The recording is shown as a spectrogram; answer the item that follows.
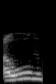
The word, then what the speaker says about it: ओम: Generally लोग क्या जानते हैं, ओम से मिलके बनता है, ओ और माँ से मिलके बनता है, लेकिन उच्चारण जब करेंगे तो अऊम का करेंगे, है ना।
